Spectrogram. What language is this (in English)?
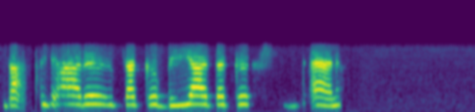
Dogri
